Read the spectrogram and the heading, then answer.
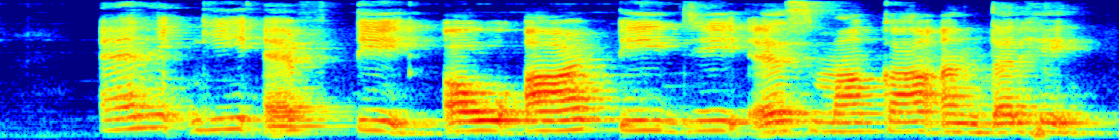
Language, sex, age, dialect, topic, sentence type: Chhattisgarhi, female, 60-100, Central, banking, question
